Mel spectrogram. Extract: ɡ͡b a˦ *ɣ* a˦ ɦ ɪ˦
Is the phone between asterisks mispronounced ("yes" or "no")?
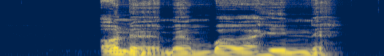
no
